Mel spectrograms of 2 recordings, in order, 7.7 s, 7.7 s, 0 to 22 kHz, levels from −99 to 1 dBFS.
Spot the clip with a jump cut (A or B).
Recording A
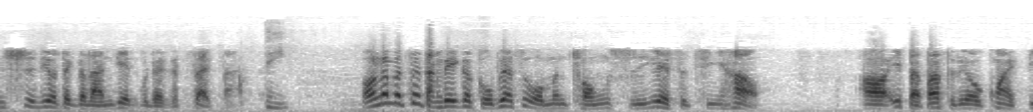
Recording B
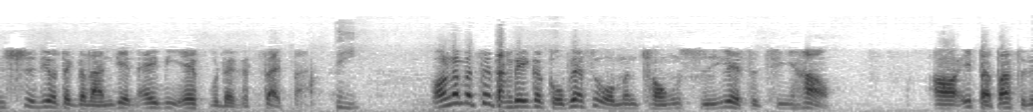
A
